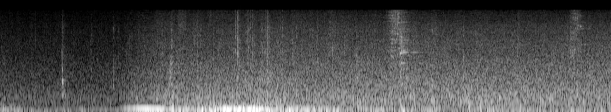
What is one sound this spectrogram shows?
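Water rushes steadily down a rock face.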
